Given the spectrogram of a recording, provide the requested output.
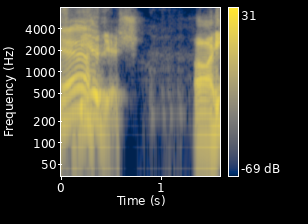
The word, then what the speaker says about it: Biadasz: And speaking of guys we covered for the draft, Tyler Biadasz. I remember his name pronounced Biadasz.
